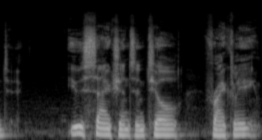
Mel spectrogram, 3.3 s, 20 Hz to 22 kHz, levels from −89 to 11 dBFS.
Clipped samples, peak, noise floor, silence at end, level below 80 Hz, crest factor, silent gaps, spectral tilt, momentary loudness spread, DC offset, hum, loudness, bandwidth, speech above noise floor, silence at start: under 0.1%; -8 dBFS; -61 dBFS; 0.05 s; -64 dBFS; 18 dB; none; -5.5 dB/octave; 9 LU; under 0.1%; none; -27 LUFS; 14 kHz; 35 dB; 0 s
